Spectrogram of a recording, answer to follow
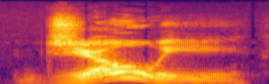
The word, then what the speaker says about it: Joey: That's why I had to stop cuz I keep saying it with a Z and not a J. Joey.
